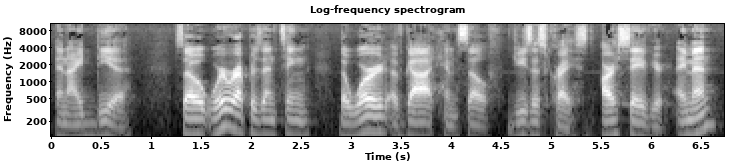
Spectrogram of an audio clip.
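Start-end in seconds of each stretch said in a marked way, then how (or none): none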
